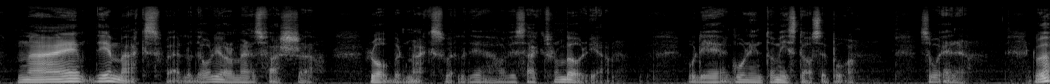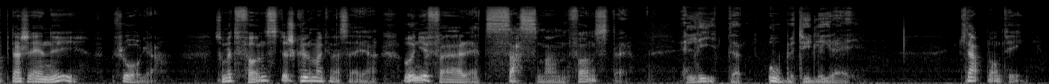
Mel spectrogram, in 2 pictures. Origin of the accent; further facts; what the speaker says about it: Sweden; som svensk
